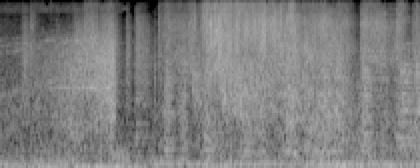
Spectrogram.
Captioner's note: robot whirs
